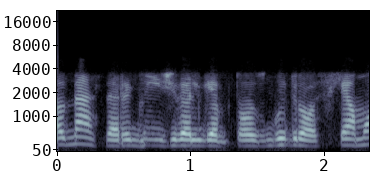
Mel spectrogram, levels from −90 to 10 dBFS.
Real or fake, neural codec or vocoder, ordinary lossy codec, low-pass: fake; vocoder, 44.1 kHz, 80 mel bands, Vocos; Opus, 32 kbps; 5.4 kHz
